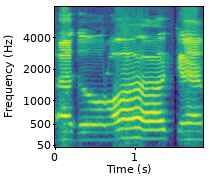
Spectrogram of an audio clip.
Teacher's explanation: وما مد منفصل ہے، 3 الف کے برابر کھینچ کر پڑھیں گے، دال ساکن پر قلقلہ ہوگا، اور را کھڑی زبر کی وجہ سے موٹا پڑا جائے گا، کا کو کھینچنا نہیں۔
